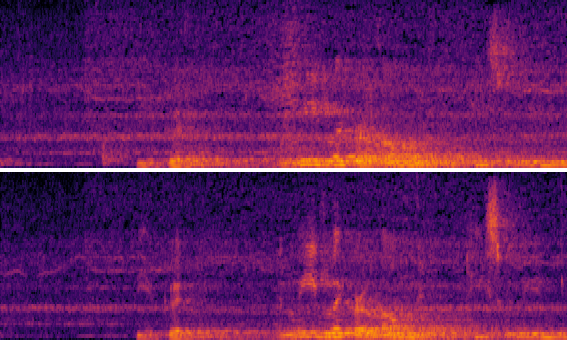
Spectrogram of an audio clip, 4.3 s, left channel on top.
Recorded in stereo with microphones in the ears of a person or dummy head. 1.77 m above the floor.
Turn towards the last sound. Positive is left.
turn(degrees=-60)  # may be behind; listen again after turning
